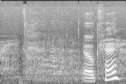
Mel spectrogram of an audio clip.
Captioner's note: crowd laughing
